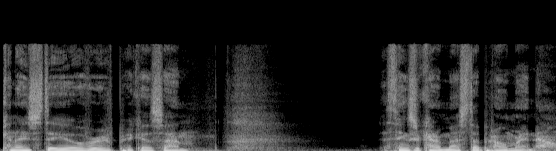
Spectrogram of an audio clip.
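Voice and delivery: fragile, delicate voice. Doing an old celebrity impression: fragile Kristen Stewart impression. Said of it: "My old impression of Kristen Stewart I used to do was like, ... It's like always like fragile".

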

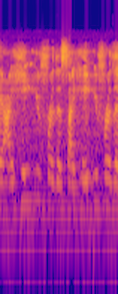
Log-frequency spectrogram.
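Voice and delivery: ordinary talk

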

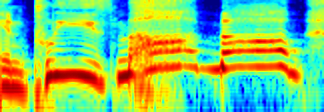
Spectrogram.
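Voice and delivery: mock, very high-pitched, begging, pleading scream. Recounting a vivid dream of slipping while holding mechanical teeth, reenacting screaming for mom. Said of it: "I'm screaming for my mom".

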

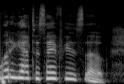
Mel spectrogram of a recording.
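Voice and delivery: mock, very high, shrill screaming. Retelling how she screamed a question during a conflict: imitating someone screaming. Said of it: "she was screaming at me".

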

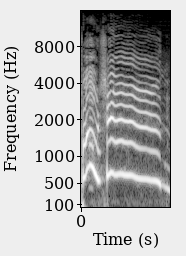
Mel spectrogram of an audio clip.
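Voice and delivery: very high, loud screaming in a goblin voice.

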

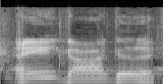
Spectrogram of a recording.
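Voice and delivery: country accent, laid on heavy and exaggerated. A preacher tells the congregation he's going country on them: going country. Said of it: "I'm going country on y'all now".

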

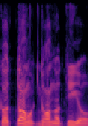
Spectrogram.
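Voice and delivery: mock, heavy, thick Spanish accent. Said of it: "with a really heavy, like, Spanish accent".

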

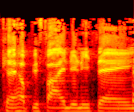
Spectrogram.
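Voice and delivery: ordinary delivery

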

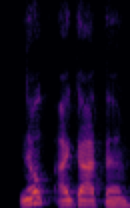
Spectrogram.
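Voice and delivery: normal talking voice

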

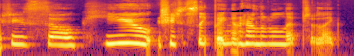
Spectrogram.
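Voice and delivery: very high, teary voice, about to cry. Watching Leia sleep, the speaker is on the verge of tears. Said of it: "I'm gonna cry".

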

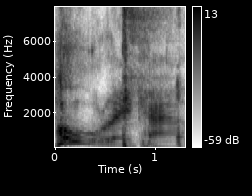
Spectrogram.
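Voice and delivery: rough, high-pitched, honking outburst. Imagining a car honk in Harry Caray's voice: Harry Caray voice. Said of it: "the Harry Carey honk would be".

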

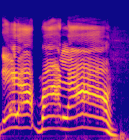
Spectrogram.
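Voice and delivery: acted very high, very slow, shrill drawn-out scream. Retelling a story, the speaker quotes the old man, retelling a scream. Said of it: "He's just like screaming".

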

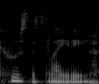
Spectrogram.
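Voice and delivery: hushed, breathy, soft little voice. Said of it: "You just hear her little voice".

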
